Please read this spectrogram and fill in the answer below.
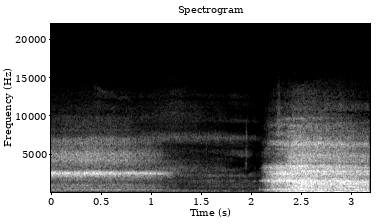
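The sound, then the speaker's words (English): A deep breath taken as a calming pause: soft, airy breath noise that drops away, then surges abruptly into a louder, sustained rush of air through the second half, with no voices. “I just want to take a deep breath”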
